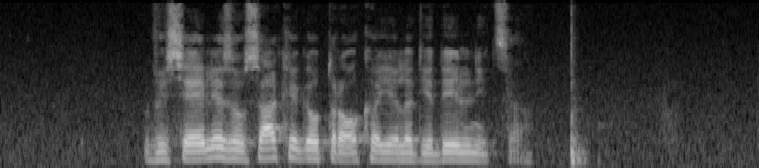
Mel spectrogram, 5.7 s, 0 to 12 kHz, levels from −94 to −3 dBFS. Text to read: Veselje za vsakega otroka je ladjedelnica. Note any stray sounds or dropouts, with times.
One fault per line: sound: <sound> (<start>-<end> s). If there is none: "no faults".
sound: laugh (4.3-4.4 s)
